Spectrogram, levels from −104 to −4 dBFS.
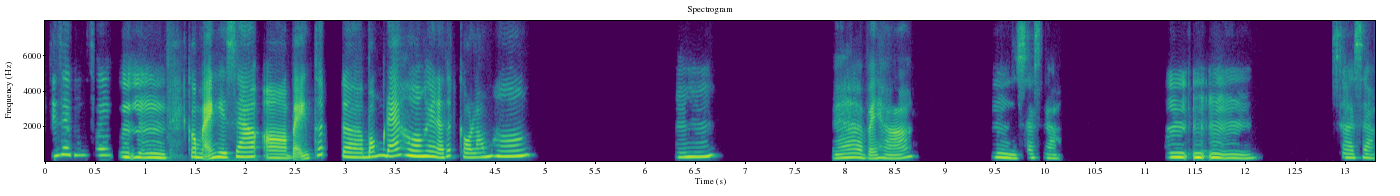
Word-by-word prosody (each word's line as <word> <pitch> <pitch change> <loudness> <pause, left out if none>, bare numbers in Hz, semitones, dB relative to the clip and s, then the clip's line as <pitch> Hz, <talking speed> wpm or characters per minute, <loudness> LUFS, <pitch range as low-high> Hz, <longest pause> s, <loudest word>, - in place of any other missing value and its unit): Chính 335 +3 -4
xác, 390 -1 0
chính 360 0 -10
xác, 355 - -3
ừm, 260 -1 +2
ừm, 245 0 +1
ừm, 230 -2 +2 0.2
còn 255 -1 +1
bạn 230 - +6
thì 250 -1 +4
sao? 270 +1 +3
Ờ, 210 -1 +3
bạn 190 -1 +1
thích, 380 - -4
ơ, 255 -3 +2
bóng 265 +7 +1
đá 320 +2 +3
hơn 315 -5 +5
hay 290 -2 +4
là 230 - +3
thích 315 - -4
cầu 245 -4 -1
lông 250 +4 -1
hơn? 305 +2 +1 1.5
Ừ 250 - -7
hứ. 265 +3 +1 1.2
À, 220 +3 -1
vậy 180 0 -1
hả? 195 +4 -2 0.8
Ừm, 235 -3 -1
sao, 215 +3 -9
sao? 205 -3 -8 1.1
Ừm, 245 +1 +2
ừm, 235 0 +5
ừm, 225 0 +2
ừm. 200 -1 -5 0.7
Sao, 220 -2 -6
sao? 210 -2 -5
245 Hz, 170 wpm, -22 LUFS, 215-295 Hz, 1.5 s, bạn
